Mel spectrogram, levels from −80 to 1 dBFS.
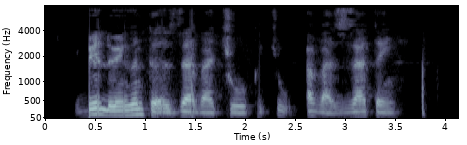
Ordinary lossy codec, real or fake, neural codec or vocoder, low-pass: MP3, 32 kbps; real; none; 7.2 kHz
